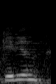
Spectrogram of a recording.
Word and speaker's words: Gideon: Now, for the people who don't know me, my name is, depending on your background, it's either Gideon, that's the Dutch pronunciation, or Gideon.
